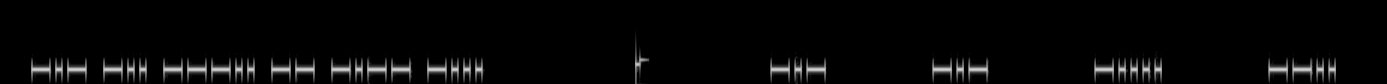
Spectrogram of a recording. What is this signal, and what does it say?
Morse code, heard as a keyed tone, about 20 wpm, spaced as for 12 wpm, 700 Hz. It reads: KD8MYB KK6Z
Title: USA Call Signs - 6x Character Spacing - 20wpm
